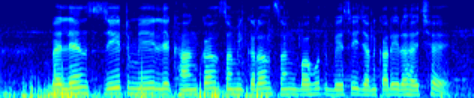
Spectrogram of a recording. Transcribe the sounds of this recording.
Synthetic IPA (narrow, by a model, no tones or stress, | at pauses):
belensːiʈmelekʰaŋkənsəmikəɾənsə̃ŋɡbəɦut̪besid͡ʒankaɾiɾəɦɛt͡ʃʰɛ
